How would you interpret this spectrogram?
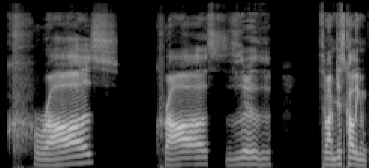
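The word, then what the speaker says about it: Cross-Z: Because it's spelled cross with a Z. And it's kind of pronounced cross.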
